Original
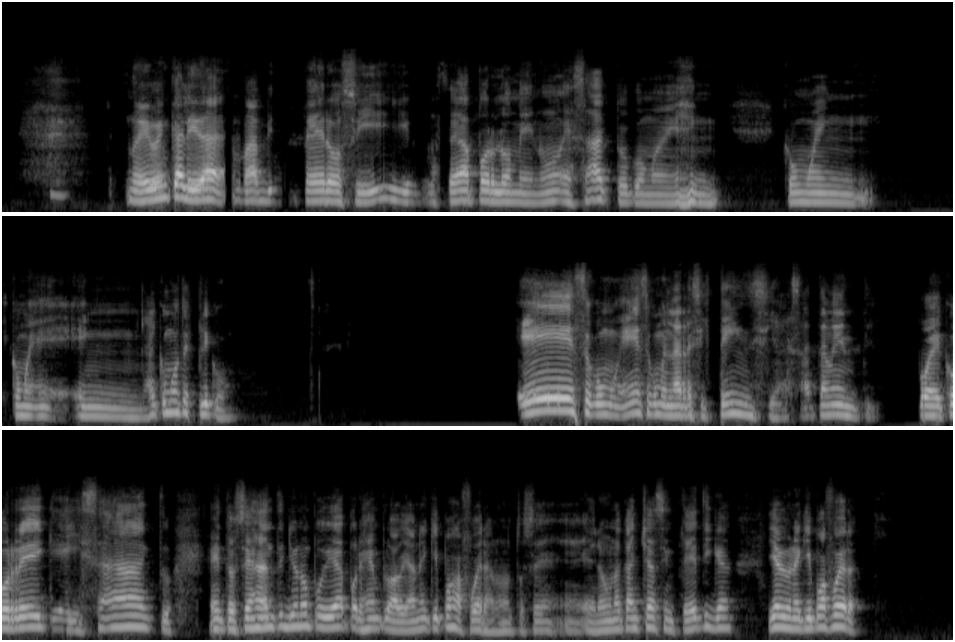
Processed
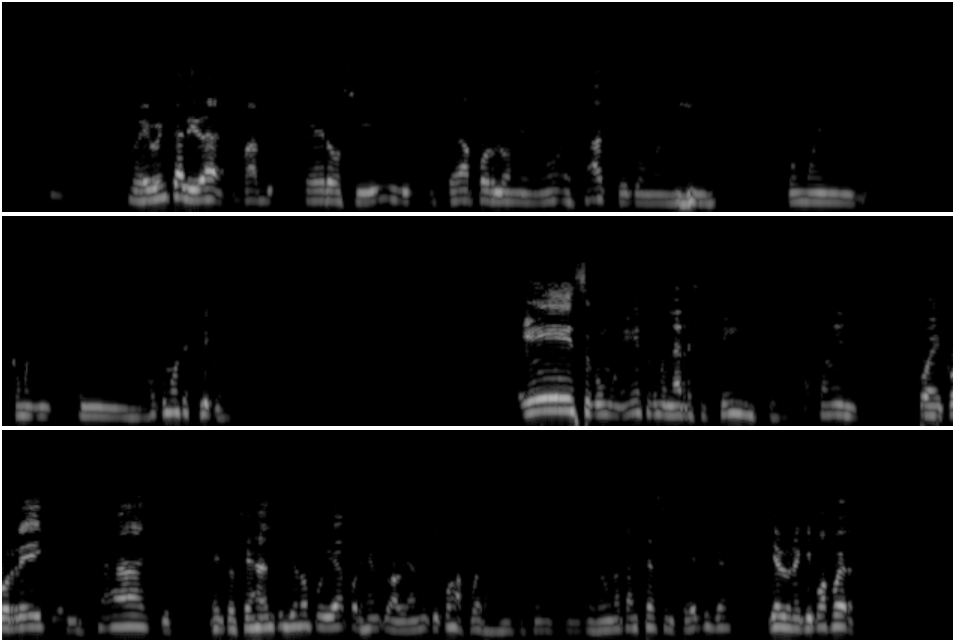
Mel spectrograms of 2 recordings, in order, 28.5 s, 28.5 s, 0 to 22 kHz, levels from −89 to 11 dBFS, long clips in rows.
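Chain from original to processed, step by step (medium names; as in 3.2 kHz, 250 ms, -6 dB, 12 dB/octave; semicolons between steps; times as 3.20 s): expander on every frequency bin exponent 3; level-controlled noise filter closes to 550 Hz, open at -26.5 dBFS; dynamic bell 850 Hz, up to -3 dB, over -45 dBFS, Q 2; trim -2 dB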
